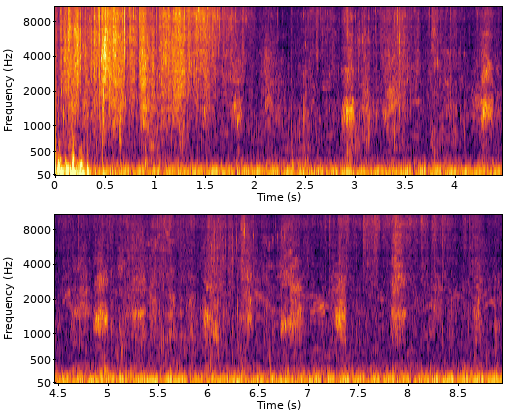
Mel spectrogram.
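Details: A female Norwegian Elkhound playing wildly with another dog at a dog park in White Rock, BC, Canada, gives rough, rapid, growly grunts and whines over a low rumble.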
